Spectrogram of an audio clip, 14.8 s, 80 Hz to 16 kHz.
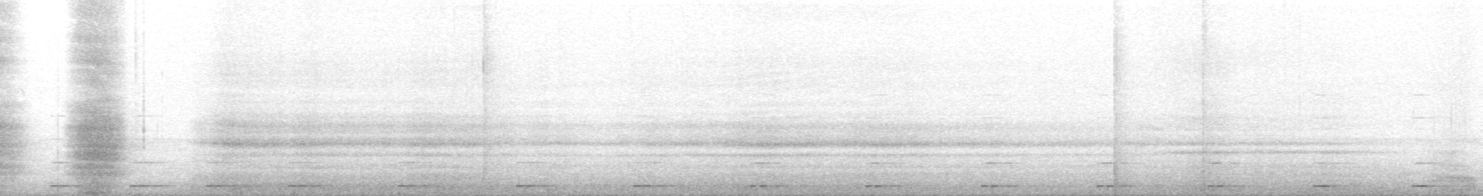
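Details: Adult doctor's own heart rate on a monitor (SpO2 96%, rate in the 60s) during cyclic breathing: nose inhale with an extra sniff, then a 10-second mouth exhale. Beeps quicken on inhale and slow on exhale, showing respiratory sinus arrhythmia.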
